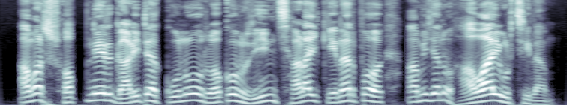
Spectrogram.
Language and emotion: Bengali, happy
